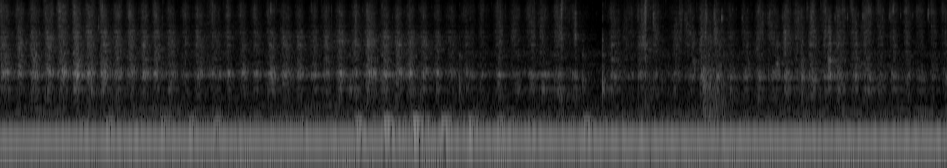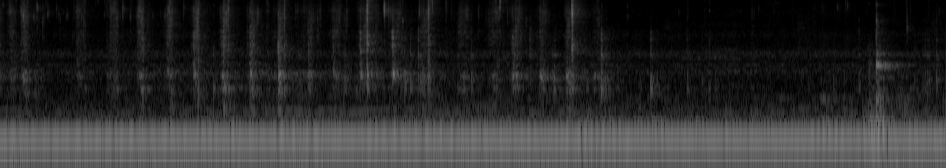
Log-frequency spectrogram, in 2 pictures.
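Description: Water trickles from a tap into a sink.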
